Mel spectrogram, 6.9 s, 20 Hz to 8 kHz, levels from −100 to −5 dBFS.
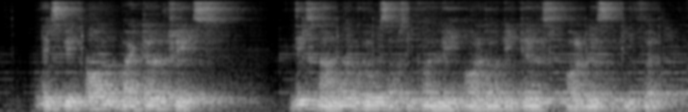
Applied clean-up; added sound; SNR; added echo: neural separator model SepFormer DNS4.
